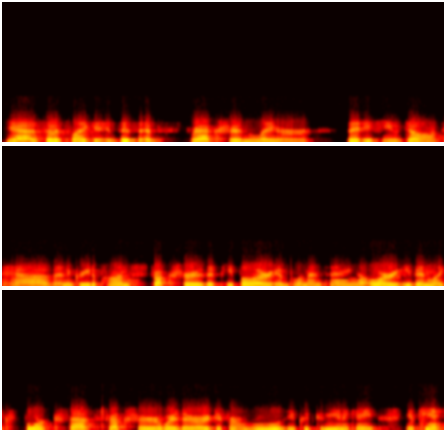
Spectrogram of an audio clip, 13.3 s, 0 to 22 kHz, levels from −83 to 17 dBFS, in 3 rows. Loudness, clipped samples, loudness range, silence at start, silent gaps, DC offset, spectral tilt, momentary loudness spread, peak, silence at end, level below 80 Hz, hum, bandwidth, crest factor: -19 LUFS; under 0.1%; 2 LU; 0.05 s; none; under 0.1%; -3 dB/octave; 8 LU; -4 dBFS; 0 s; -72 dBFS; none; 4.5 kHz; 16 dB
